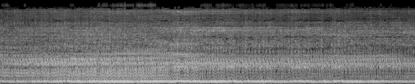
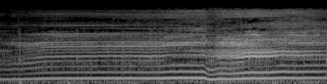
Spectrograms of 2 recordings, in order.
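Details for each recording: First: Traxxas Nitro 4Tec with rebuilt 3.3 nitro engine, bench test after a 15-20-pull start: high buzzing note runs steadily with speed easing slightly and smooth, even firing. It sounds ready for bench testing. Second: Traxxas 4Tec nitro RC car with a rebuilt 3.3 engine on a test run at wide open throttle: high screaming note climbs, dips sharply, then climbs again, possibly a transmission shift; a clink was heard earlier.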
